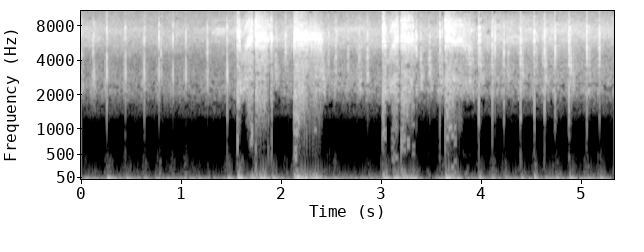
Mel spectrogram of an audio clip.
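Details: Surya Mentari style swiftlet sound, 2019: steady ticking high chatter that breaks into four louder buzzy, hissing bursts midway.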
